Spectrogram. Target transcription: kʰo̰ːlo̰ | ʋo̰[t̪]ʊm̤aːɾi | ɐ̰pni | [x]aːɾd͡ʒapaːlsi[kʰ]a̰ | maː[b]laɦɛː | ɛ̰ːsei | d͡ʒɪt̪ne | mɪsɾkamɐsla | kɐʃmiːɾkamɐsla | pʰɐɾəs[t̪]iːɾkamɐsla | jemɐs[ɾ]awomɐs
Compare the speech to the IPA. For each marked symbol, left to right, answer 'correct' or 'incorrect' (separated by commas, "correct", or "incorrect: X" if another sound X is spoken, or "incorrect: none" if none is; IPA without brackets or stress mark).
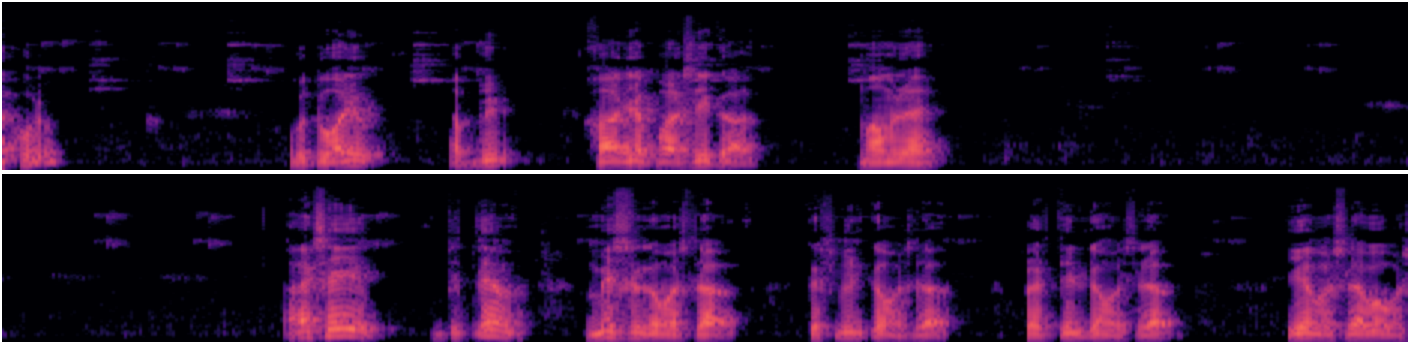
correct, correct, incorrect: k, incorrect: m, correct, incorrect: l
